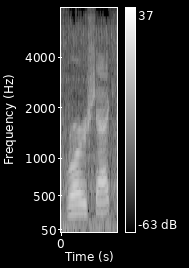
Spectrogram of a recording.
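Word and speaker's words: Rorschach: to be completely pointless Roar Shack like Roar and Shack thanks well I'm not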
